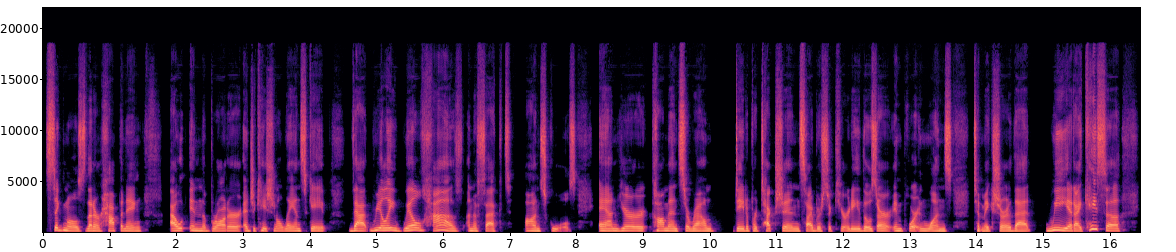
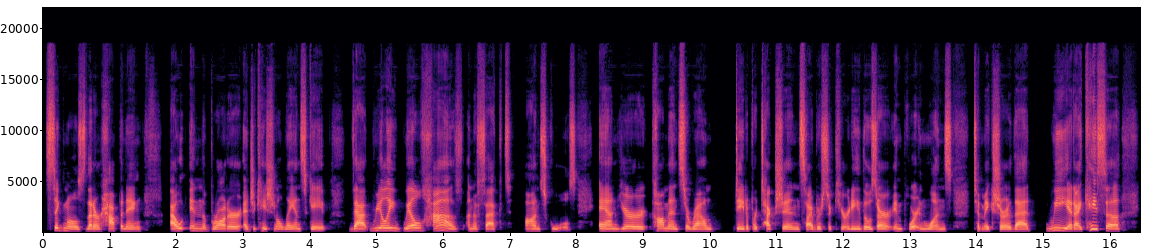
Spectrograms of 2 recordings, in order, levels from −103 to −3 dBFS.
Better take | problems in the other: first | thin; very; fading below 350 Hz

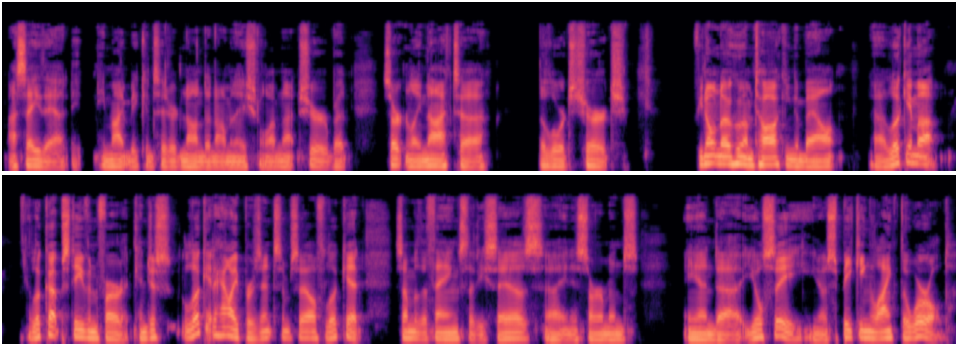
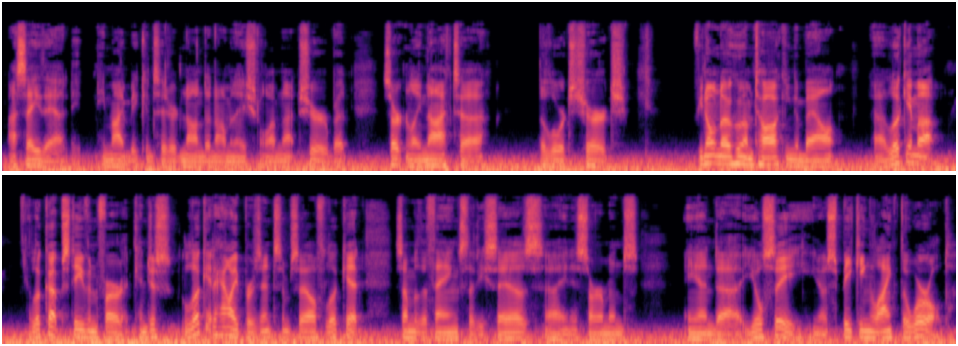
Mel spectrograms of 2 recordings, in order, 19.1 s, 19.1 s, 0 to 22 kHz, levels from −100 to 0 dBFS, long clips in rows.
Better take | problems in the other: first | low rumble; faint; throughout; 20 dB below the speech

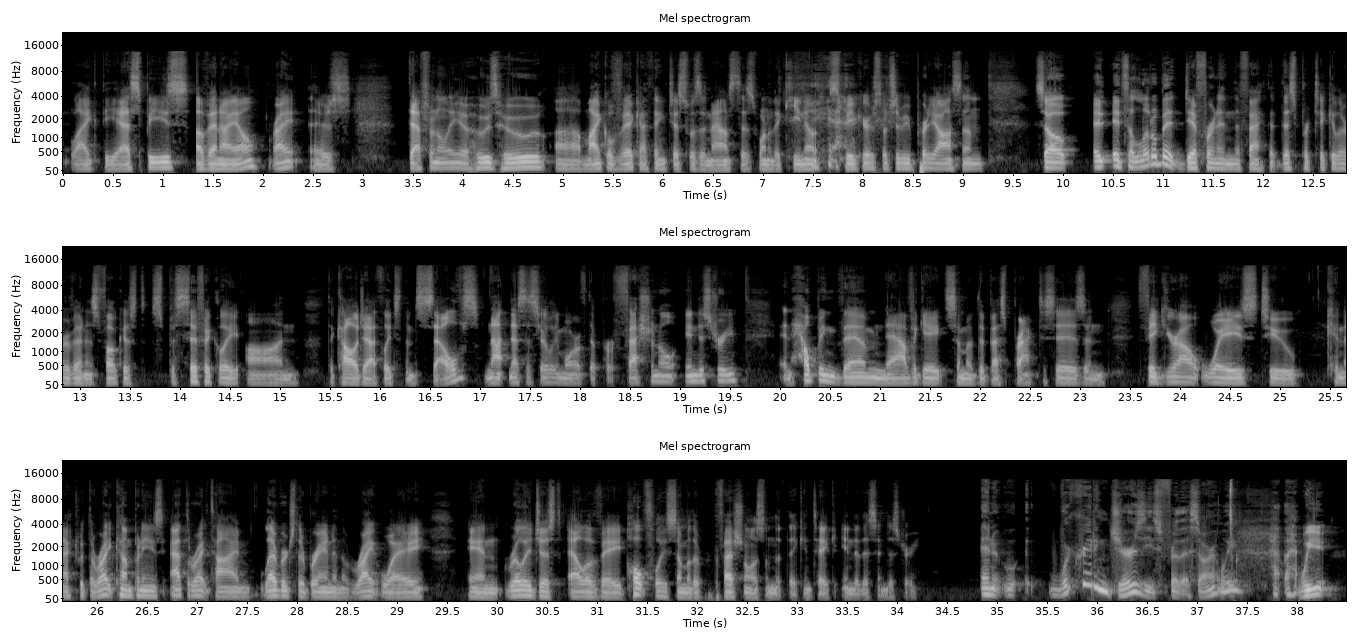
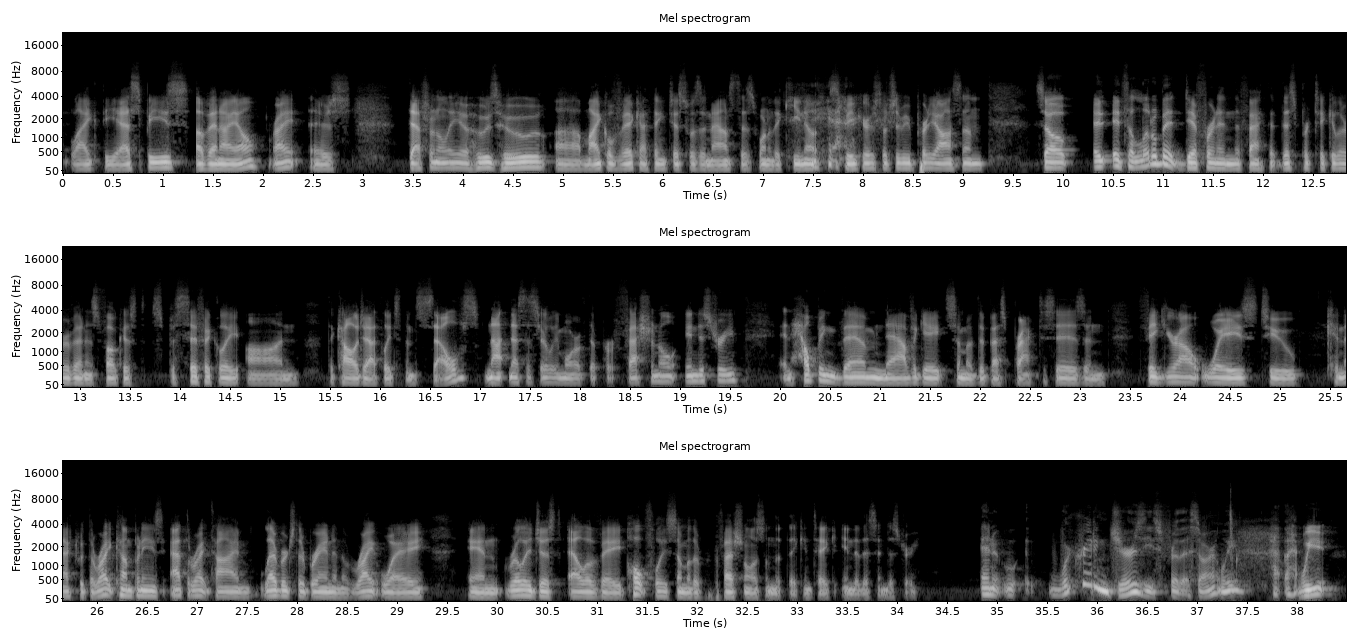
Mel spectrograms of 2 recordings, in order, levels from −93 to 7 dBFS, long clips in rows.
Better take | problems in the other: first | muffled; very; fading above 3 kHz

